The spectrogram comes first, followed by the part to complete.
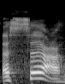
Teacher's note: أبدلنا التاء المربوطة هاء عند الوقف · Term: الإبدال عند الوقف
